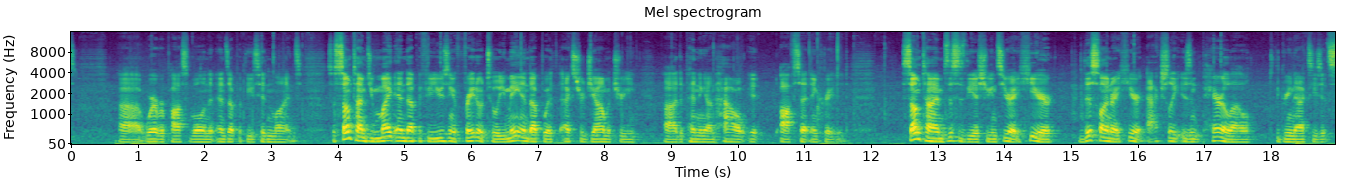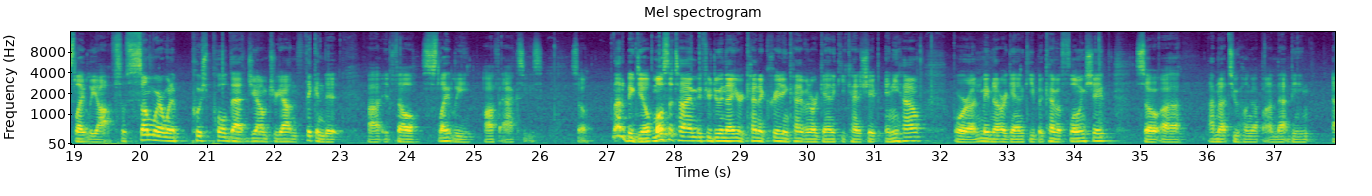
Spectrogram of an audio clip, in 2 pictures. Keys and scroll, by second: 2.7 e, 6.8 super+z, 8.5 super+z, 15.2 space.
